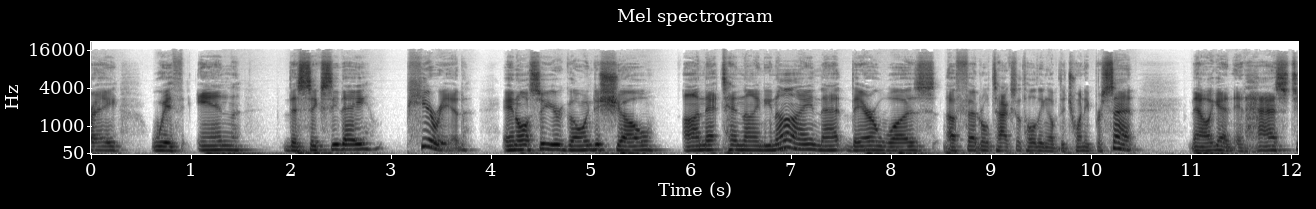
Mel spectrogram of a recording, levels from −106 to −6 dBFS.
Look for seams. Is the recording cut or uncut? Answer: cut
